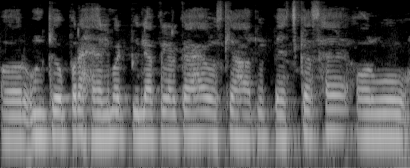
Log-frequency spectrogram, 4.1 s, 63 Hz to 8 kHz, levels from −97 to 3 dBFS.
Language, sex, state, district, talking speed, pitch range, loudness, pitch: Hindi, male, Bihar, Araria, 235 wpm, 150-160 Hz, -33 LUFS, 155 Hz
